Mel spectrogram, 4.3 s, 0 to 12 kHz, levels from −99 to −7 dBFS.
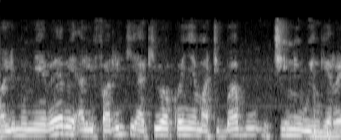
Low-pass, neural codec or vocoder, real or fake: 7.2 kHz; none; real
